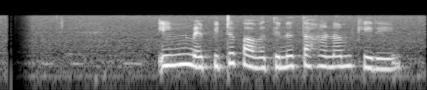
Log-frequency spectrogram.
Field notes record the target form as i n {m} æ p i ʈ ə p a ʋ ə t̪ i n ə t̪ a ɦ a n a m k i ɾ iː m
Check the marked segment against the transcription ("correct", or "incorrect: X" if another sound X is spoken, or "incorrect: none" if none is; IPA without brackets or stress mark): correct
